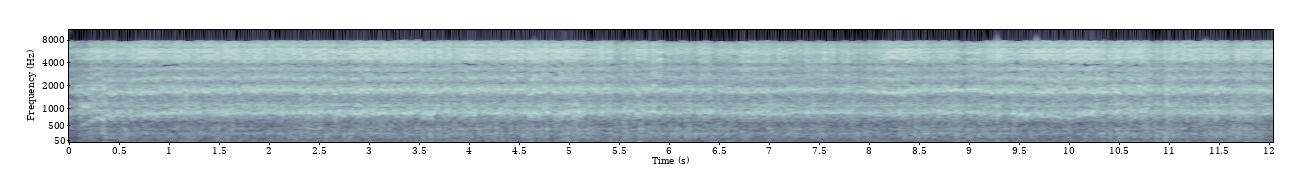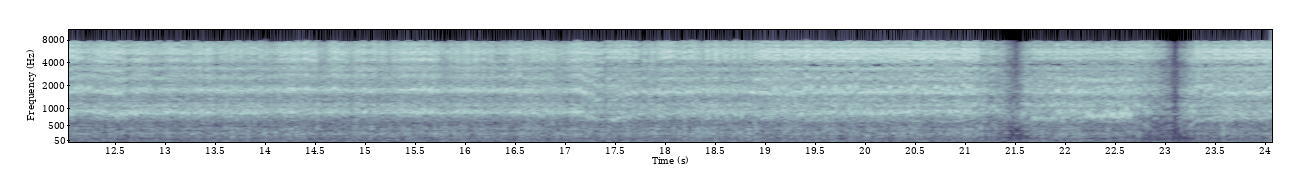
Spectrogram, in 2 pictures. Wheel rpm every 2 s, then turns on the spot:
180, 230, 240, 230, 220, 230, 230, 230, 220, 210, 160, 140.
none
